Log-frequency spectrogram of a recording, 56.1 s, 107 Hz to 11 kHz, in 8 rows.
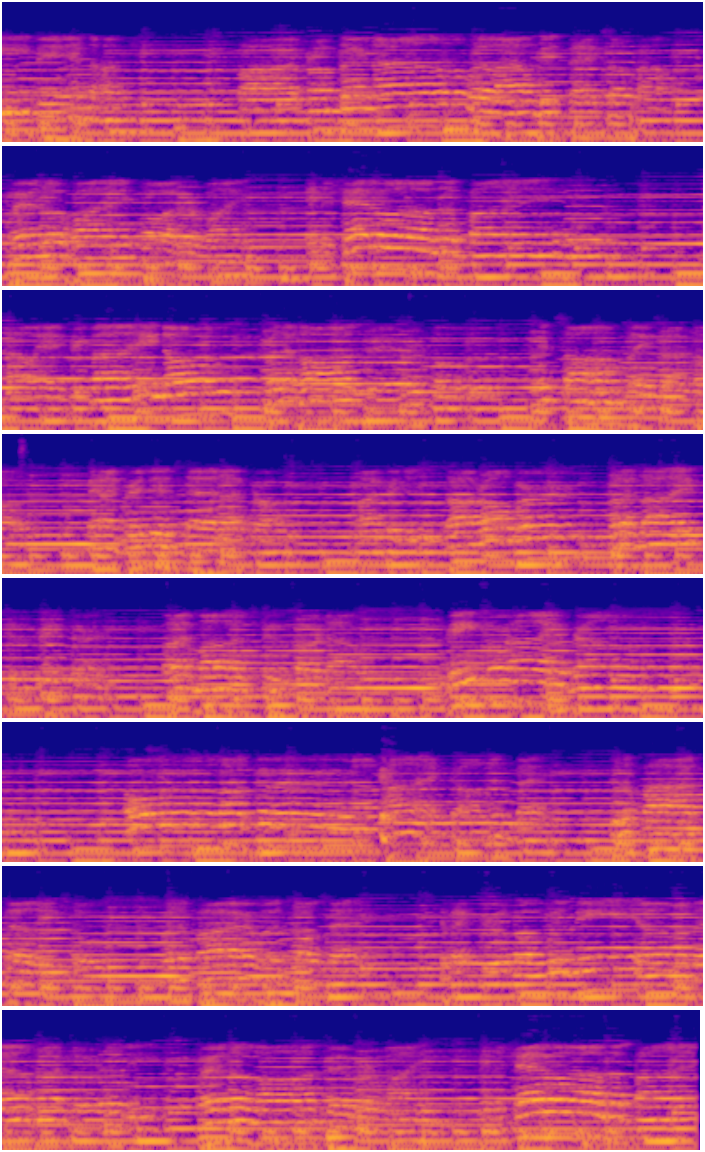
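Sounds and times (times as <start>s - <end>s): fiddle with sliding notes: 0.0s - 56.0s
strummed acoustic guitars: 0.0s - 56.0s.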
